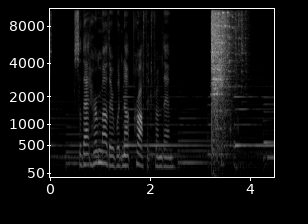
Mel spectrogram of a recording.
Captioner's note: glass breaking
